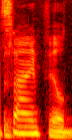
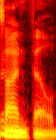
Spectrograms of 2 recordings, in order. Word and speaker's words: Seinfeld: big difference I said Seinfield the other day like Seinfeld and I was like Seinfield you said field how do you pronounce I didn't I didn't even Seinfeld and that is correct that is the correct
